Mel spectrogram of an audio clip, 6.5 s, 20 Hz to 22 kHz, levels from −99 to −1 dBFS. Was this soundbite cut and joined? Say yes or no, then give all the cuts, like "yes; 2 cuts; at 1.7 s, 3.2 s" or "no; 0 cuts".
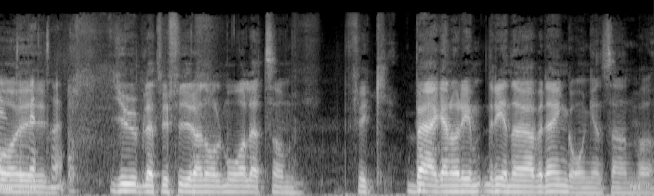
no; 0 cuts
